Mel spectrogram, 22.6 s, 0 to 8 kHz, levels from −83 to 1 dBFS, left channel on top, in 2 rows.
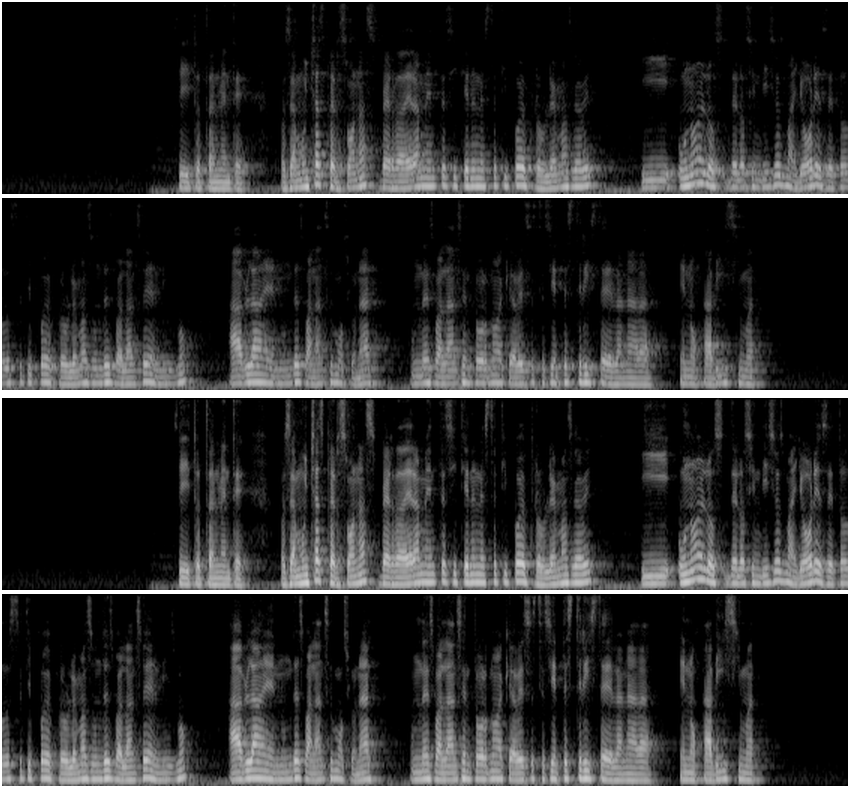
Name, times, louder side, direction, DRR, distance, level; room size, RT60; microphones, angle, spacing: sound 1, 2.0-20.0, right 1 dB, 65° left, 4.9 m, -53 dB
voice 1, 2.4-3.2 3.7-7.9 8.5-13.7 14.3-16.2 16.7-19.9 20.3-21.3, right 4 dB, 80° right, 17 dB, 0.5 m, -26 dB
15.0 x 7.6 x 4.2 m, 0.78 s
head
